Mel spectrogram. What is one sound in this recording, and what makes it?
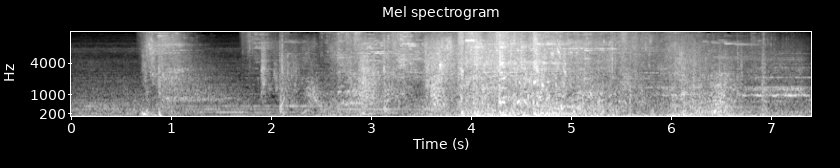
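Spell effects whoosh and burst during a fight.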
